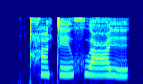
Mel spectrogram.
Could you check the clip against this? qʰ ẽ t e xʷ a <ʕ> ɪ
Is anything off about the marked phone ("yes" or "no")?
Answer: no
